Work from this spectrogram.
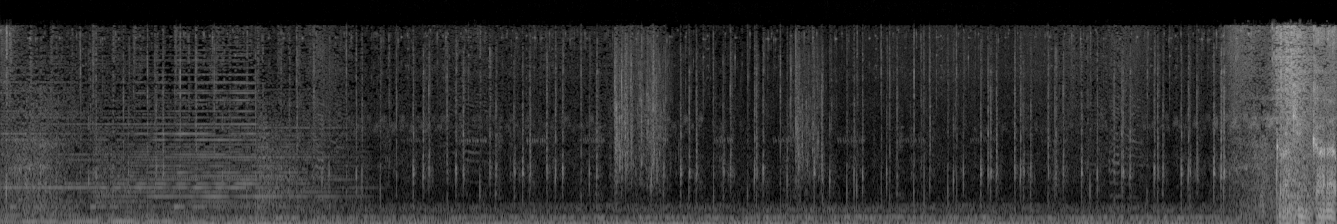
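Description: Roach the horse from a video game galloping, with rapid, steady hoofbeats running throughout under a low music bed, a brief whinny early on, and a louder burst of action noise at the very end.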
